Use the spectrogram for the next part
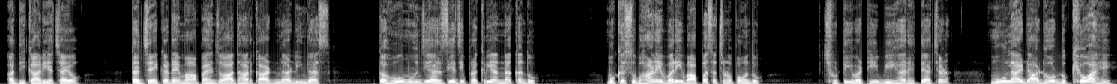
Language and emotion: Sindhi, sad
